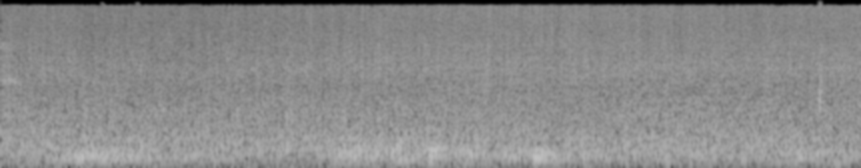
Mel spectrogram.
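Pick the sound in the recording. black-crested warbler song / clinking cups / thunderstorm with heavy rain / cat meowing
thunderstorm with heavy rain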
